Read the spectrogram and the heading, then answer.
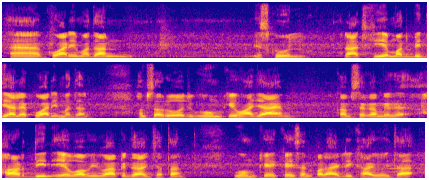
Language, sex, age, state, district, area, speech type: Maithili, male, 45-60, Bihar, Sitamarhi, rural, spontaneous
